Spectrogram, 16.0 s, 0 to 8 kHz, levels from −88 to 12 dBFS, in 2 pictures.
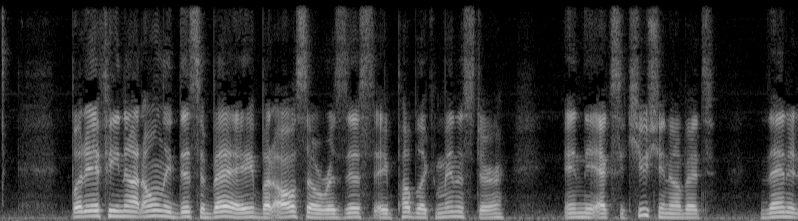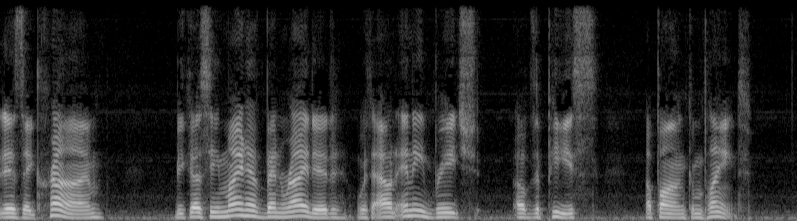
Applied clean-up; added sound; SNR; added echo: none; none; none; none.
